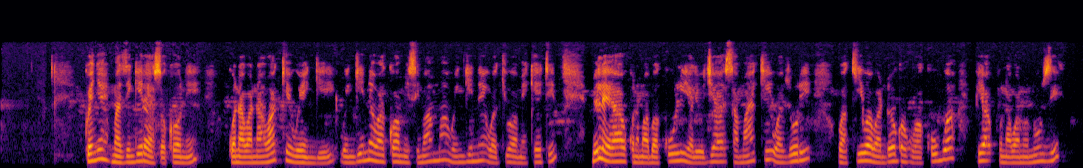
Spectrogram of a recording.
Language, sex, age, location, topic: Swahili, male, 18-24, Mombasa, agriculture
